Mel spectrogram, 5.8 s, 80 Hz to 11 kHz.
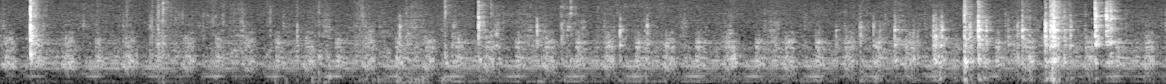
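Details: Horstmann VA Mk9 SRS2 rate changer time switch, 240V 50Hz synchronous motor, just plugged in: faint steady whirr with light irregular ticks, because the 15-day spring reserve was unwound and is winding; normal, not a malfunction.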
